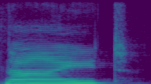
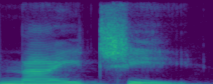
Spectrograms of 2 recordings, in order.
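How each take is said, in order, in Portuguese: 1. O T final é solto claramente, sem vogal. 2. O T final tem uma vogal extra depois. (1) "Ou pode ir aparecendo mais" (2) "que é considerado um erro de pronúncia ... A gente não tem uma vogal depois desse T"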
